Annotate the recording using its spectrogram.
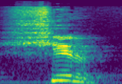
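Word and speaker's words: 十: देखने में लग रहा है शी, लेकिन हमने इसको शी नहीं बोलना, इसको बोलना है शिर, आर साथ में। देखिए इसको प्रोनाउंस करने का, बोलने का तरीका है शिर, समझ ले।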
